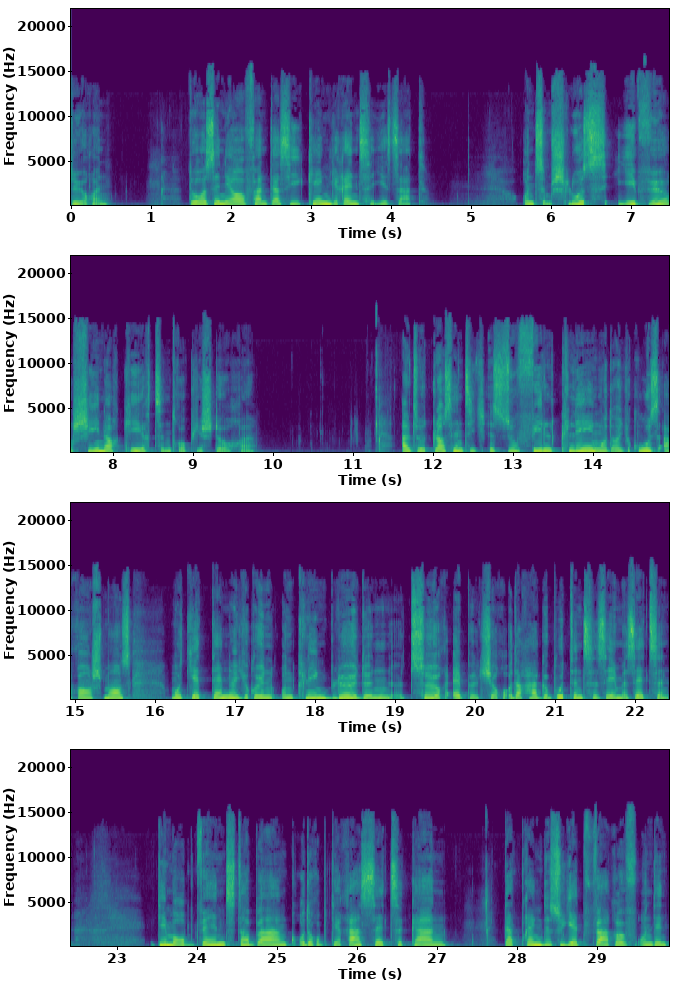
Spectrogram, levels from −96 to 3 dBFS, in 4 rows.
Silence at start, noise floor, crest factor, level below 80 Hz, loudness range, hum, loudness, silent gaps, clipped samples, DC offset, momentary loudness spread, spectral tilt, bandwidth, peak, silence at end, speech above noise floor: 0 s; -72 dBFS; 18 dB; -68 dBFS; 5 LU; none; -22 LUFS; none; under 0.1%; under 0.1%; 10 LU; -4.5 dB/octave; 15.5 kHz; -4 dBFS; 0 s; 51 dB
